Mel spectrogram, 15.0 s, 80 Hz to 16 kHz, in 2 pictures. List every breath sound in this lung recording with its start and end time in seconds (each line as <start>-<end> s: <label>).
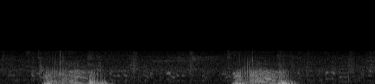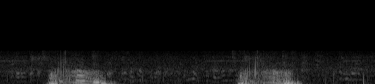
0.59-1.39 s: inhalation
0.59-1.39 s: crackles
1.40-2.14 s: crackles
1.40-2.54 s: exhalation
4.54-4.98 s: inhalation
4.97-5.89 s: crackles
4.98-6.22 s: exhalation
8.26-8.85 s: inhalation
8.26-8.85 s: crackles
8.87-9.77 s: crackles
8.87-10.19 s: exhalation
12.17-12.66 s: inhalation
12.17-12.66 s: crackles
12.68-13.67 s: exhalation
12.68-13.67 s: crackles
